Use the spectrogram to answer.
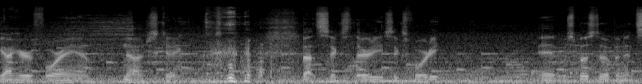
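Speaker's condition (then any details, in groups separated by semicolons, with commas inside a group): No condition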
